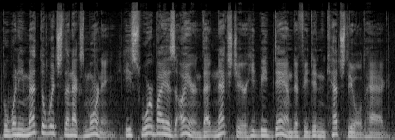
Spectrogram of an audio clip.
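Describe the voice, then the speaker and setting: A man's voice: mid-range voice, expressive, normal speed, a little mellow, breathy edge. A man narrating a folk tale in a dry, wry way, with asides to his listeners. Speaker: storyteller.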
